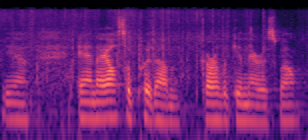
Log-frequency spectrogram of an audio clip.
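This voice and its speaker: Low-voiced woman, easygoing cookbook author demoing dishes, rambly and joking; slight background hiss. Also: level tone, normal speed. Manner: chatty, rambling, with fillers and jokes. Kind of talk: casual cooking demonstration chat.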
